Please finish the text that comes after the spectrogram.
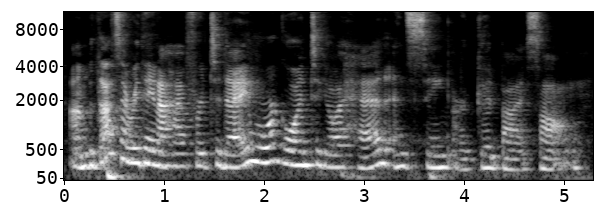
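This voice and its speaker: A woman leading a children's storytime as a librarian, reading aloud expressively and talking gently and simply to young listeners. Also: mid-range voice, normal speed. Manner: gentle, simple, encouraging talk aimed at small children. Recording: roomy, echoing indoor sound.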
